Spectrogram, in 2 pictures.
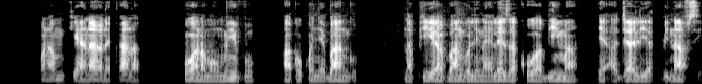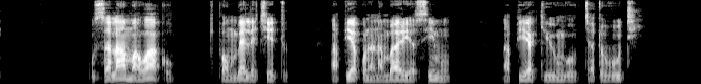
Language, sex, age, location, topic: Swahili, male, 25-35, Kisii, finance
